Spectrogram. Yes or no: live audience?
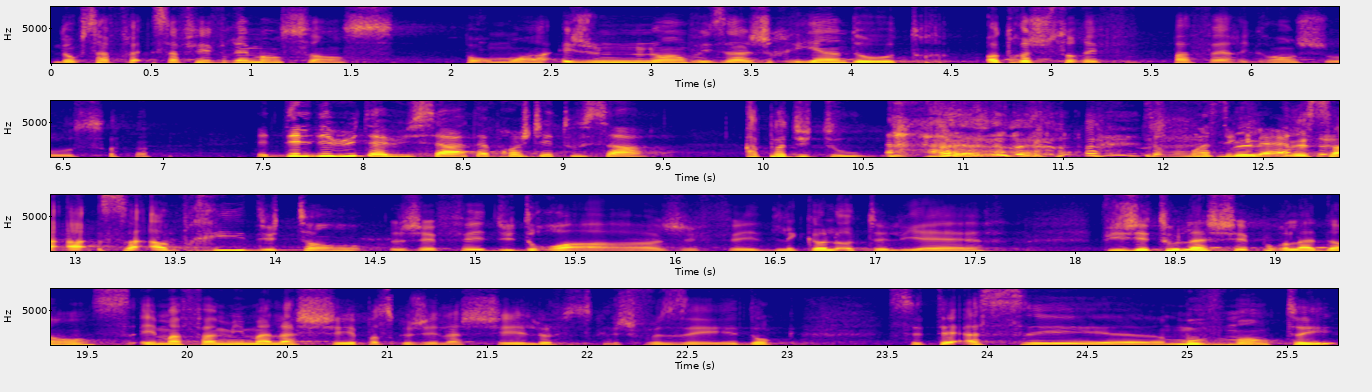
yes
